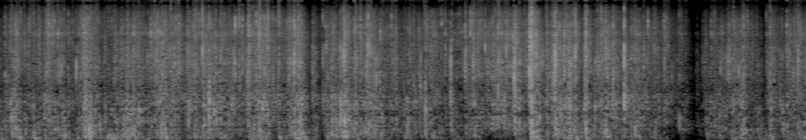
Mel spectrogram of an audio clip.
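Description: Diamond-painting canvas, its paper cover and plastic drill bags being handled: continuous crinkling and rustling made of many small crackles, with a short lull about seven seconds in.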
